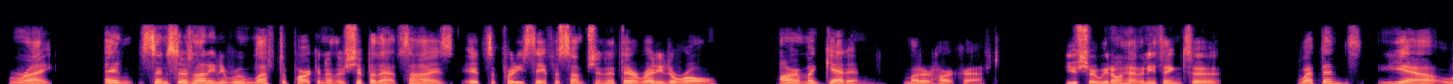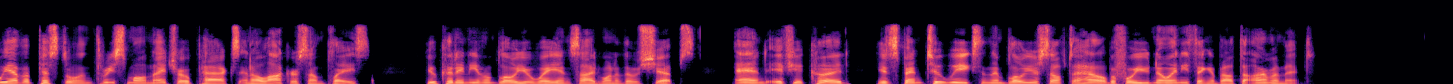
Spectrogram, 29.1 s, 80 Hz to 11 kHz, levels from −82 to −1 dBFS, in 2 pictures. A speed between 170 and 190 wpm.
Yes: average, 175 wpm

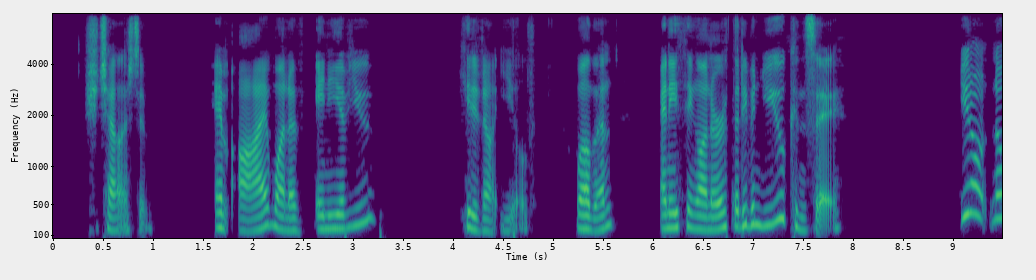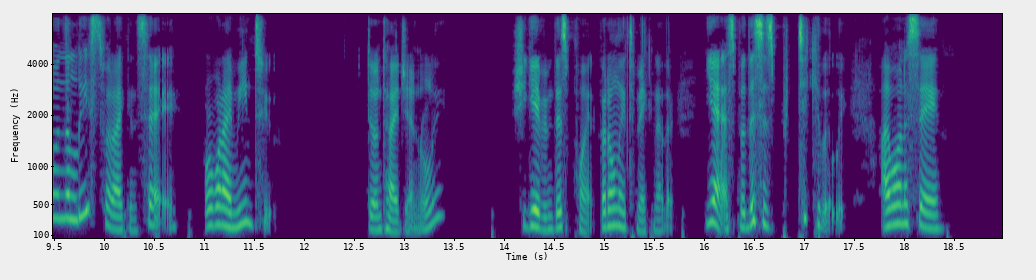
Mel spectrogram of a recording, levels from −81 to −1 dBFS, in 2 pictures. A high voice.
Yes: high, 200 Hz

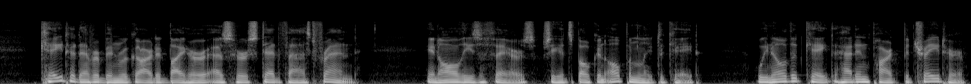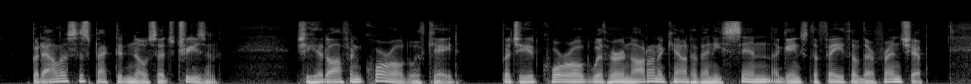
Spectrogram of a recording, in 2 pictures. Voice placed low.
Yes: low, 100 Hz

